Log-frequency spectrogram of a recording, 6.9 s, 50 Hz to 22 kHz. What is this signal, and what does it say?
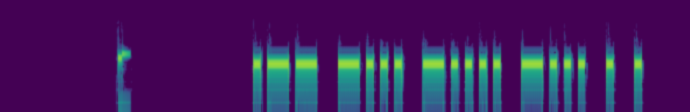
Morse code, heard as a keyed tone, about 17 wpm, 700 Hz. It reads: WB6BEE
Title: K1USN SST QSO Practice - 17wpm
